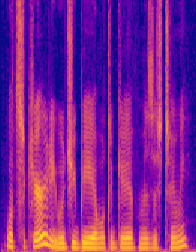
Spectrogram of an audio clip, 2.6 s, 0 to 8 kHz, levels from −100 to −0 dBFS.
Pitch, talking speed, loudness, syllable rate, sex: 175 Hz, 230 wpm, -17 LUFS, 6.3 syllables/s, female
